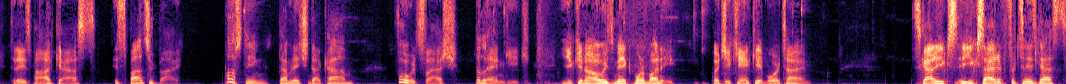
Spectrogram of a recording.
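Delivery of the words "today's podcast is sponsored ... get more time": news anchorman voice, slower. Podcast host reading the sponsor intro, in an Anchorman voice. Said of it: "your Anchorman voice".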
